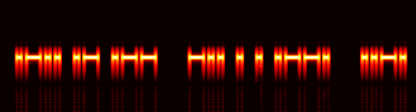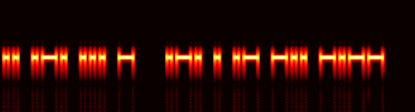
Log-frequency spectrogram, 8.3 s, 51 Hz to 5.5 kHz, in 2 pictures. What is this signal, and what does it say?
Morse code, heard as a keyed tone, about 25 wpm, 500 Hz. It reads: LAW DEEP FIRST READY
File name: 632 words / 632 Words 25WPM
